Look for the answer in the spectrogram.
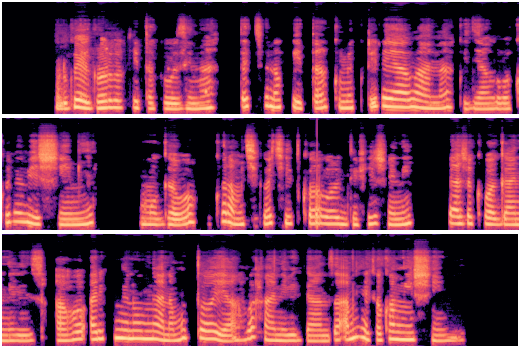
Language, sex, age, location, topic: Kinyarwanda, female, 18-24, Kigali, health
